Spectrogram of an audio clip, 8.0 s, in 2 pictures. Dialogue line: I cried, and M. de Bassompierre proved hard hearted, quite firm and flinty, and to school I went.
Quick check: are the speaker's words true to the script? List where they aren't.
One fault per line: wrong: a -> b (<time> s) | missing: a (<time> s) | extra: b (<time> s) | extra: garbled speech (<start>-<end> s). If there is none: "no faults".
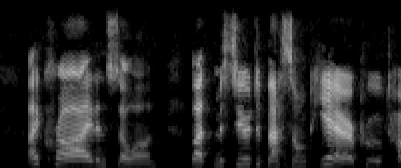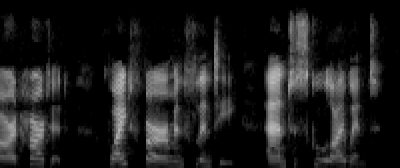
extra: so on but (1.1 s)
